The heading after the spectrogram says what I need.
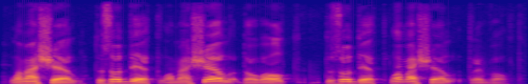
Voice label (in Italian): mascella, coratino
